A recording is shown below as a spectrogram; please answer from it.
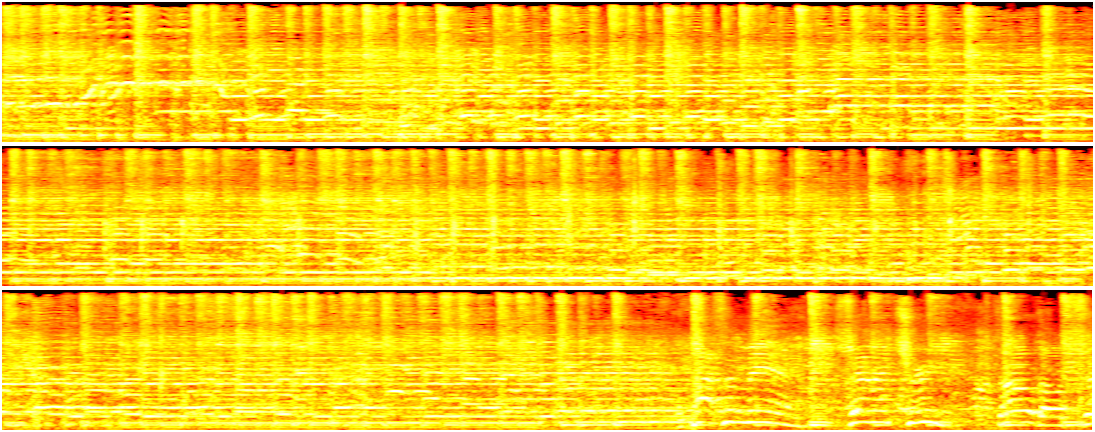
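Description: Live acoustic string band playing an instrumental passage led by fiddle over strummed acoustic guitar, amplified through PA speakers. A voice comes in near the end as the singing starts.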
